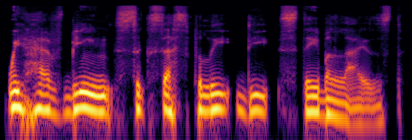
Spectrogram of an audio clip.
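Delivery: fake, put-on Russian accent. Explaining a defector's theory, speaking in a put-on Russian accent. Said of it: "I tried to bring out a, a Russian accent".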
